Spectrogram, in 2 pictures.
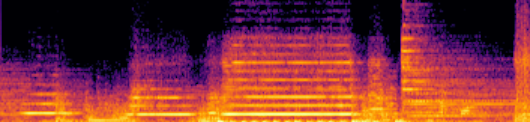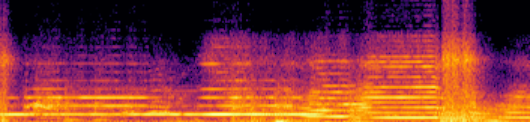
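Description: Live rock band with electric guitars holding long sustained notes over drums. A fast, even run of drum hits comes about three seconds in and lasts about two seconds.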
